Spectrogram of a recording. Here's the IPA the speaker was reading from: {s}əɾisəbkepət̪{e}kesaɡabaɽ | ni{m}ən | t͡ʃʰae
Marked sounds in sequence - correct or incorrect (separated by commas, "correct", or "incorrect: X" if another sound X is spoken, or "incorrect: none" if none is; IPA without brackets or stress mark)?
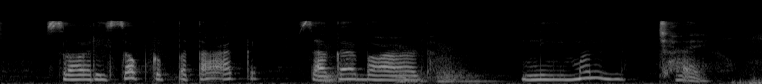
correct, incorrect: a, correct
